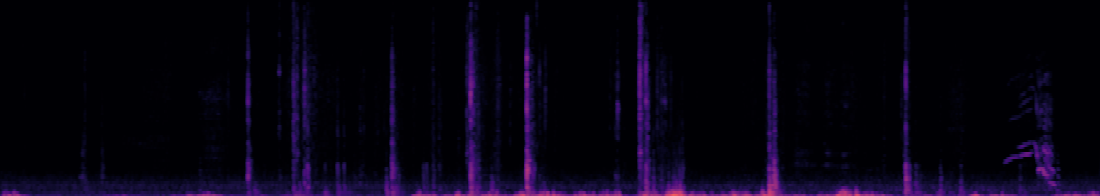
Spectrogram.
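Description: A golden eagle rummaging on a car boot: its wings beat and its talons knock and scrape against the car, making a run of sharp clatters. Near the end it gives a high, thin call that falls steeply in pitch.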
